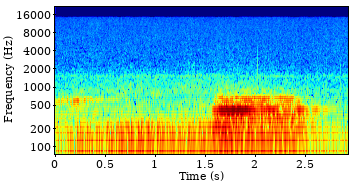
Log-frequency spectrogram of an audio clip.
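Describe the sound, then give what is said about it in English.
A deep steamship whistle blares once for about a second, a sustained low horn tone with harmonic bands, rising over a steady rumbling engine drone and then fading back into it. “That's no traffic whistle. Sounded like one on a steamer.”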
